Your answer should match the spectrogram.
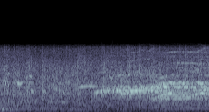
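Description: Audience applauding; about halfway through, several sustained held notes come in over the clapping and the whole grows louder.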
